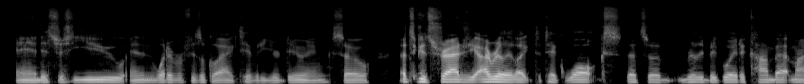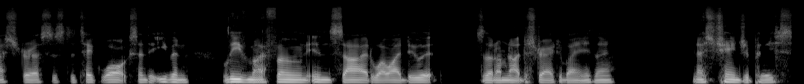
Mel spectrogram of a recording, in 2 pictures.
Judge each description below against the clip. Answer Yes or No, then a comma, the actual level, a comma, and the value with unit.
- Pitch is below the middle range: Yes, low, 105 Hz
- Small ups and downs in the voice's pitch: Yes, narrow, 1.5 semitones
